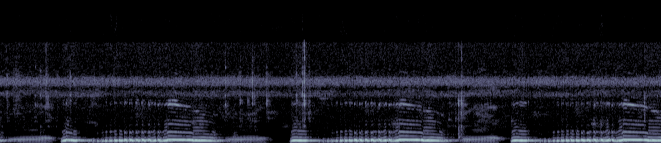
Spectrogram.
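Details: Repeated coo phrases from a Barbary dove (burung puter) used as a lure: three pulsing, rolling coos, each about one and a half seconds long with a slight rise near the end, roughly every two seconds.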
